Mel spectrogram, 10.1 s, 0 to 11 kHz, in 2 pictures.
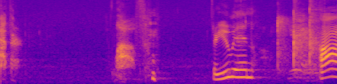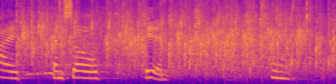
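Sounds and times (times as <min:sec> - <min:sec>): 
speech: 0:03.2 - 0:03.9, 0:04.8 - 0:07.7, 0:09.1 - 0:09.5
audience clapping during a worship service: 0:04.1 - 0:10.0.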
